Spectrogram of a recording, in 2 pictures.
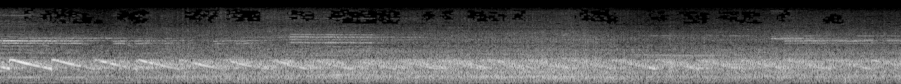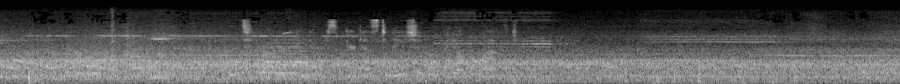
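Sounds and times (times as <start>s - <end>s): siren wailing: 0.0s - 14.9s
city traffic noise: 0.0s - 18.0s
car horns: 2.2s - 4.0s, 7.7s - 14.8s, 15.4s - 17.2s.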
